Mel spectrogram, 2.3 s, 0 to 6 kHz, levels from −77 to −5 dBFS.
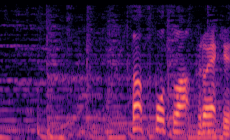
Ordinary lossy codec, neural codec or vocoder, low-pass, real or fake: MP3, 48 kbps; none; 5.4 kHz; real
